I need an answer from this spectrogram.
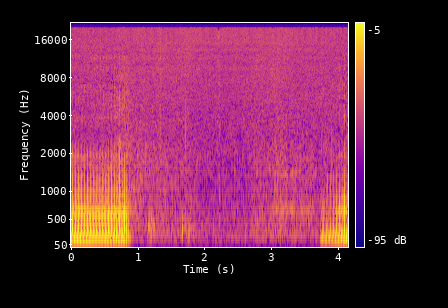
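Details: Pug asleep indoors, snoring: a low, rasping, buzzy snore lasting about a second at the start, a quiet pause of nearly three seconds, then the next snore rising in at the end.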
